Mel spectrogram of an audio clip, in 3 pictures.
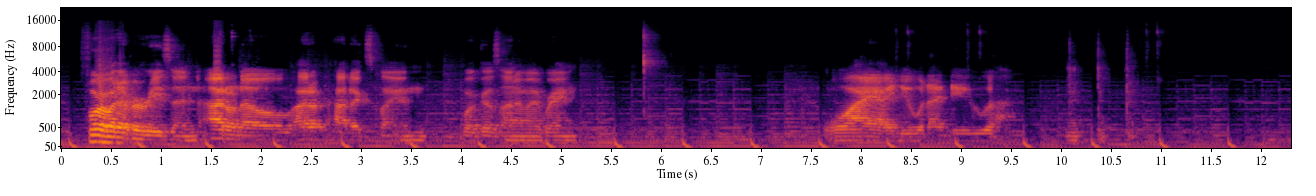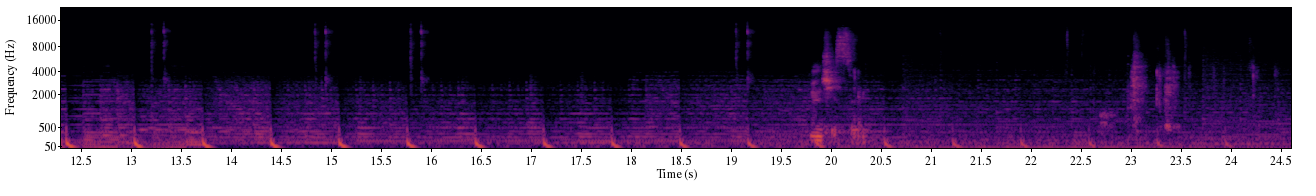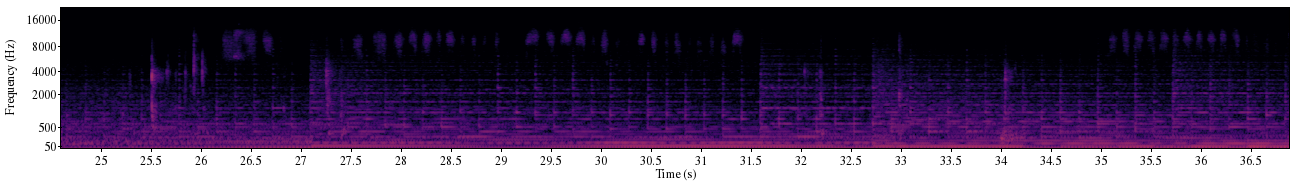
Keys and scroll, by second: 23.8 b, 24.4 [, 25.5 ], 27.2 x, 32.0 ctrl+z, 32.8 ctrl+z, 34.0 x.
